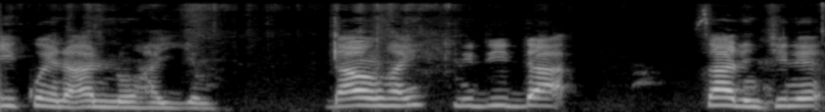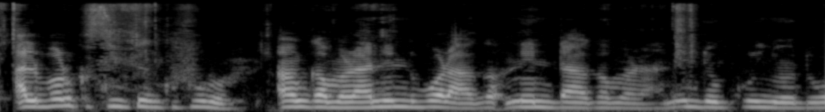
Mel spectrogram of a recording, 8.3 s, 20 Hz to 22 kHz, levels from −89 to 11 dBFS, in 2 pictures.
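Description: A swirly, hollow quality runs through the whole of this speech recording: the sound is smeared, consonant attacks are blunted rather than crisp, and the upper range has a watery, phasey texture, with nothing above about 19.3 kHz. That is generation loss, likely from re-encoding with AAC-LC around seven times at a rate that points to 96 kbit/s, each pass quantising on a shifted frame grid so the noise and spectral holes pile up.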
